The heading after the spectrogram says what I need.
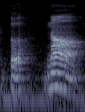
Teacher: We put the stress in the middle A, so it sounds like banana, which means there are two different schwa sounds in this word.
